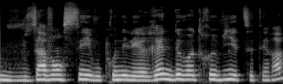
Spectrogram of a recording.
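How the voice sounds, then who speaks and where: Her voice sits fairly high for a woman, yet its tone stays dark and mellow. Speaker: tarot card reader. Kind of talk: tarot reading video. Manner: fast.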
